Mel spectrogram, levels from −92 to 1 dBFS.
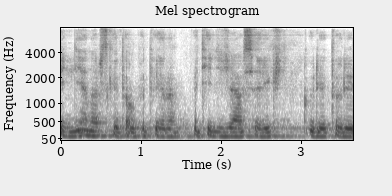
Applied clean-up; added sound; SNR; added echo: neural separator model SepFormer DNS4.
